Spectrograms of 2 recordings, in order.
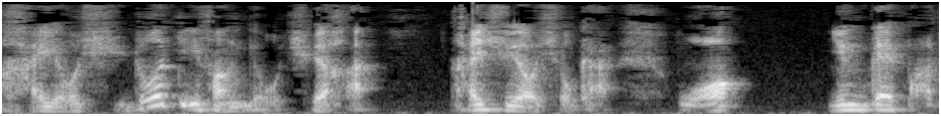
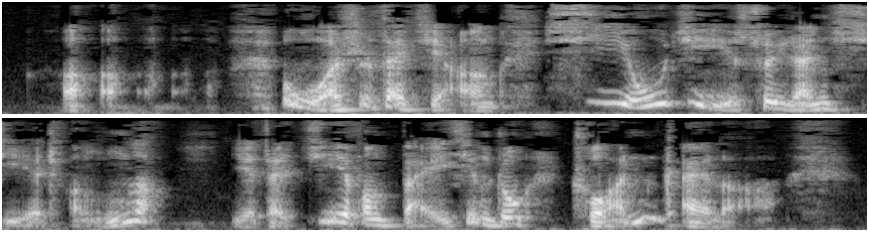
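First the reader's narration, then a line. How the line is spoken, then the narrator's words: Laughing. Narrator (Chinese): 吴承恩一笑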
